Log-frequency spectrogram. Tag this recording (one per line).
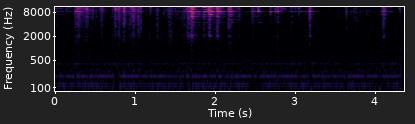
fumbling
hand
hands
juggling
key
keys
